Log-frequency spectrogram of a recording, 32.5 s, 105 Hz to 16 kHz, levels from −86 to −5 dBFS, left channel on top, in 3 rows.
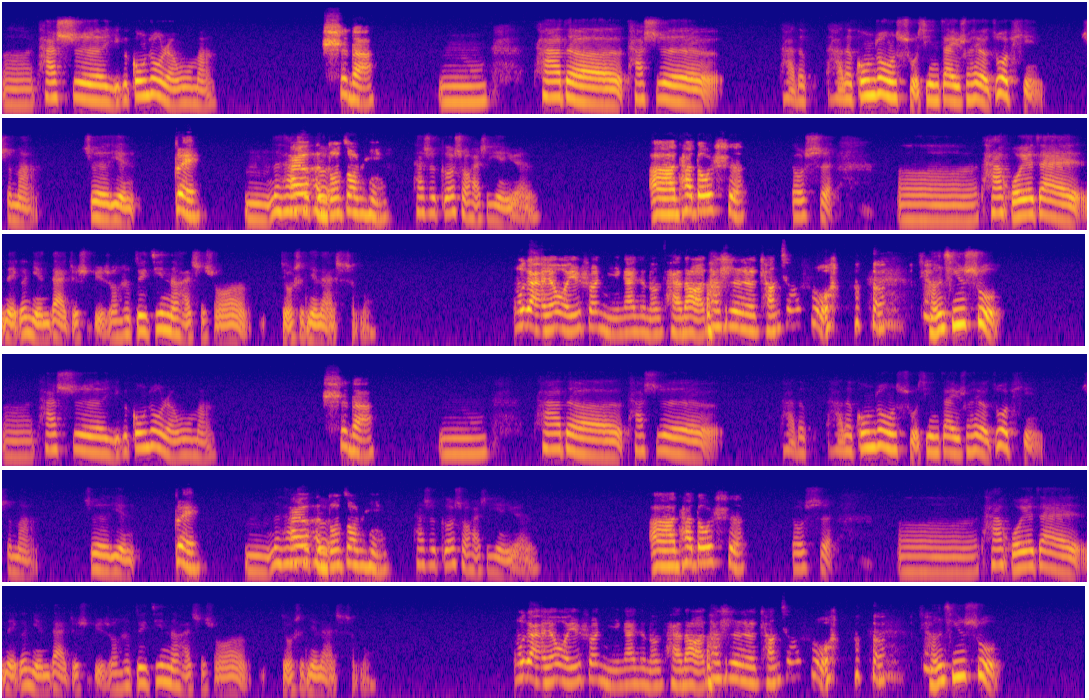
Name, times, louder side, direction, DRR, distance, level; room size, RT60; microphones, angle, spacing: voice 1, 0.0-2.1 4.4-7.2 7.8-10.4 10.8-11.2 11.7-12.2 13.3-14.2 15.0-16.2 18.8-19.6 19.8-24.2 24.5-25.4 28.7-29.0 30.4-31.7, left 5 dB, 60° left, 0.6 m, -22 dB
voice 2, 3.2-3.7 12.6-12.9 13.7-14.7 17.3-18.3 26.8-30.1 30.4-30.6 30.9-31.1, left 4 dB, 85° left, 1.6 m, -19 dB
head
